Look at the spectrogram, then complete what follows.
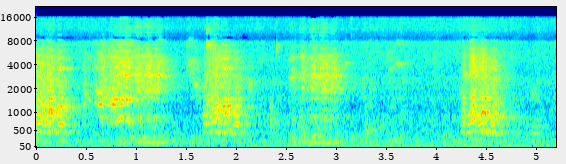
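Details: A flock of Chilean flamingos at WWT Slimbridge, marching in a courtship display. Loud, grating honks from several birds repeat about once a second and overlap, then pause briefly before a final burst.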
